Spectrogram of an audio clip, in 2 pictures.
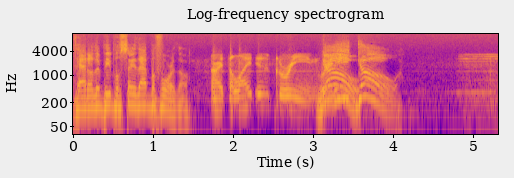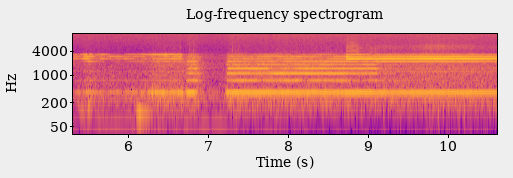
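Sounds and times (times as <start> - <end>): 
speech: 0.0 - 4.2, 6.3 - 7.4
several car horns blaring in sustained honks: 4.7 - 10.6.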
